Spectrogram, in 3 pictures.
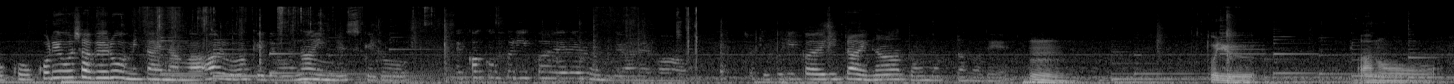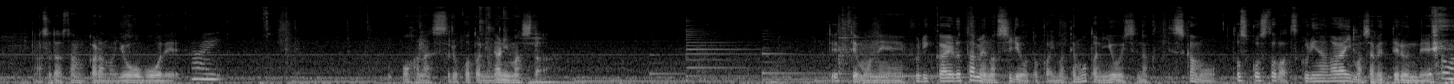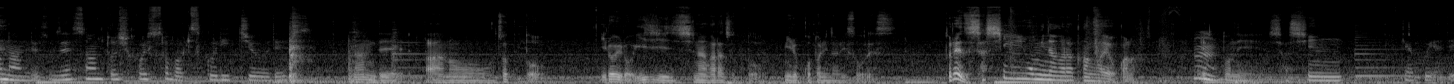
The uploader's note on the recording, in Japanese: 年越しそばを作りながらの収録なので、物音が多いです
